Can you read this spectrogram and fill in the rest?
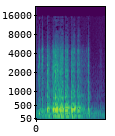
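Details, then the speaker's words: Toyota Camry (possibly Corolla): in reverse with foot off brake the car doesn't move but a spinning noise grows, then short rough grinding bursts as the shifter goes into park. Suspected broken CV shaft, not a bad transmission. "that's why when you put it into gear you hear something spinning as if the car wants to roll but it's not rolling and then when you go to put it back into park it grinds why because it's no different from putting your car in park while you're still moving"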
